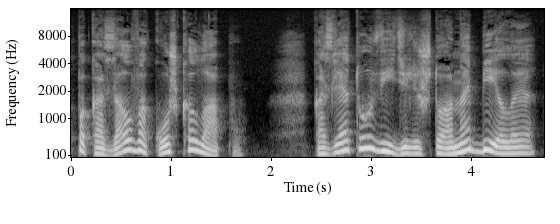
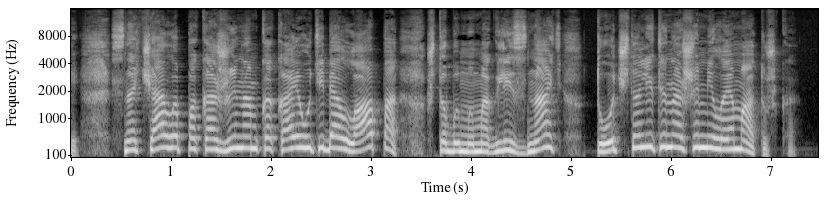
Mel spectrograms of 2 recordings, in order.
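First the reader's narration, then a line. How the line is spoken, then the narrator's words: Young goats shouting. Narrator (Russian): Козляточки закричали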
